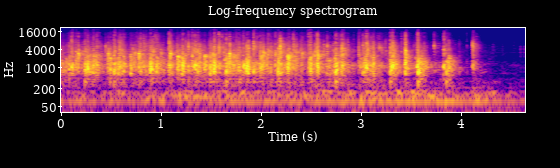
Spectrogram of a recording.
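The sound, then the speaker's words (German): A crowd applauds speakers from Reporters Without Borders as they take the stage for a talk, with dense, continuous clapping at steady volume for several seconds, then the claps thin out and fade away near the end. “Ich freue mich sehr auf Ihren Vortrag Zivile Forensik gegen staatliche Überwachung von JournalistInnen und gebe Ihnen die Bühne frei und ihr gebt Ihnen einen wunderbaren Applaus.”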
